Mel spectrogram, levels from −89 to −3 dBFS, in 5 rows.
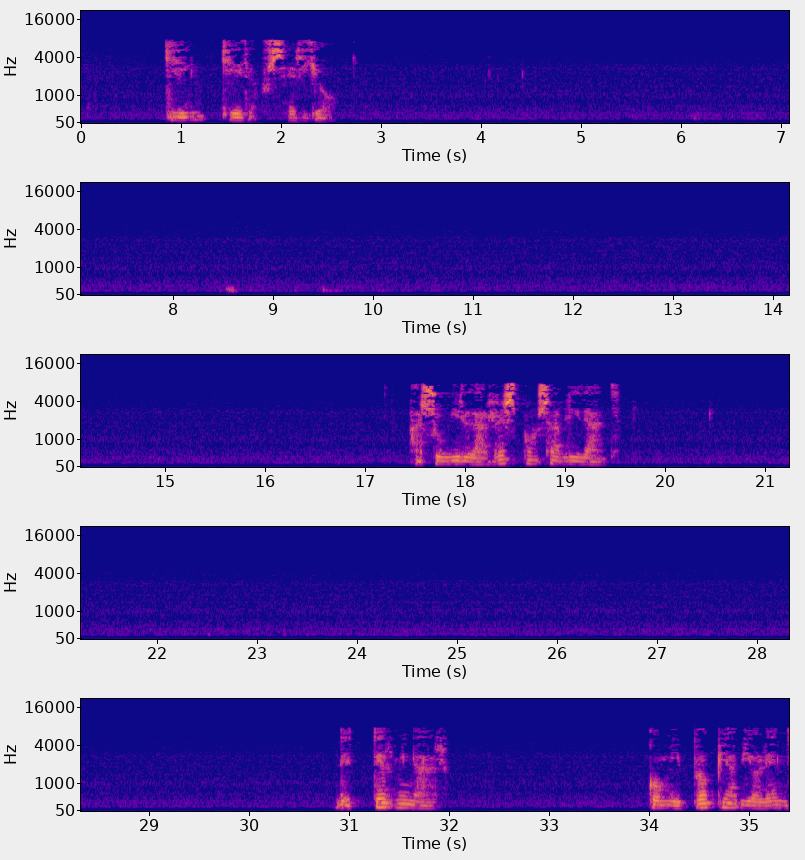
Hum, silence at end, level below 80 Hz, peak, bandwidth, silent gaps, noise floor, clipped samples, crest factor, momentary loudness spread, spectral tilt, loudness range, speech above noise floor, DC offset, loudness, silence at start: none; 0 s; -88 dBFS; -6 dBFS; 8 kHz; none; -70 dBFS; under 0.1%; 32 dB; 19 LU; -2 dB/octave; 17 LU; 39 dB; under 0.1%; -30 LUFS; 0.85 s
